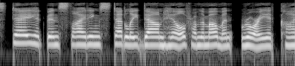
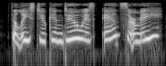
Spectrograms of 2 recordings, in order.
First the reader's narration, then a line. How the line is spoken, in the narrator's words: Kate said with a sob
